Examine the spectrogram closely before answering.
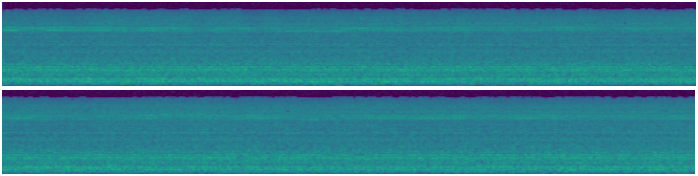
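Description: Air rushes steadily over a glider's canopy in flight.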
